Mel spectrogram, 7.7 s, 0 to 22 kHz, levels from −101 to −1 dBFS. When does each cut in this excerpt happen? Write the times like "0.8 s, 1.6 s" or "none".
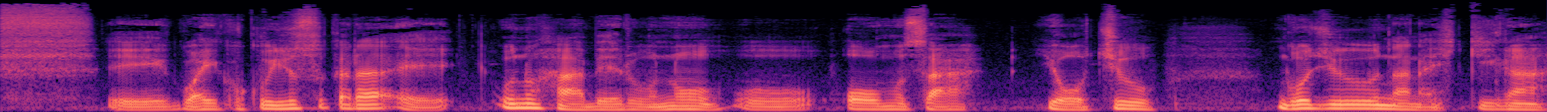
2.3 s

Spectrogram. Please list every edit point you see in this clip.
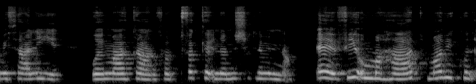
3.0 s

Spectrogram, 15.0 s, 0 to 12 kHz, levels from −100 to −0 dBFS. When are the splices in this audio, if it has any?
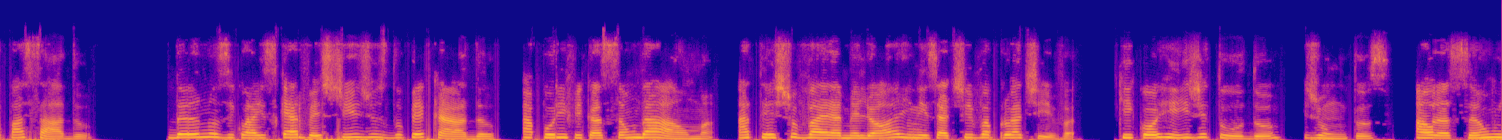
5.1 s, 7.2 s

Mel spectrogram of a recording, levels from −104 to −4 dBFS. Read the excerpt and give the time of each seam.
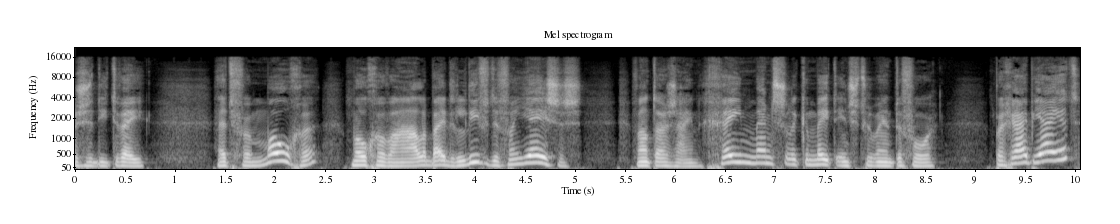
5.4 s

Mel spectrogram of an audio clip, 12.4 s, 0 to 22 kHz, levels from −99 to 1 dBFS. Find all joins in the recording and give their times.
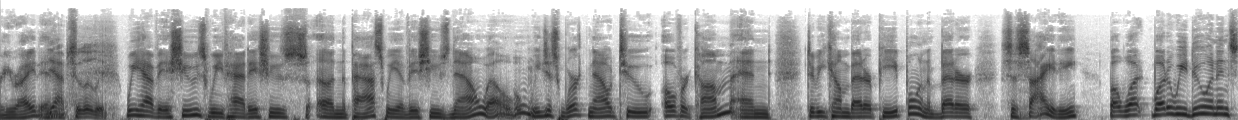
5.1 s

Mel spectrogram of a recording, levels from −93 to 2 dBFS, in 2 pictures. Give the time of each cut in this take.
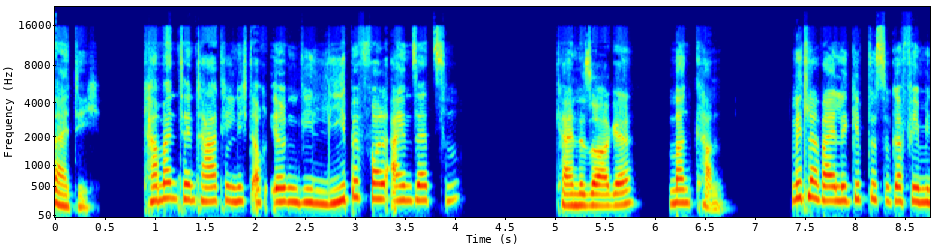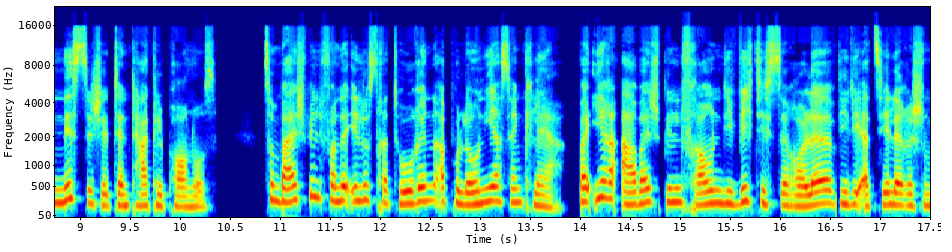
13.9 s, 16.6 s

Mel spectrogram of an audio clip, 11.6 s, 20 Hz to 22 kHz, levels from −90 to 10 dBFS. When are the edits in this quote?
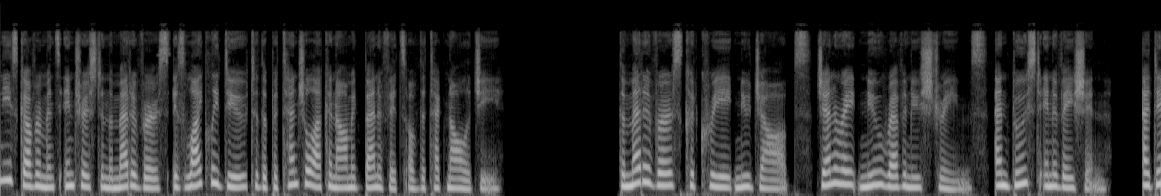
none

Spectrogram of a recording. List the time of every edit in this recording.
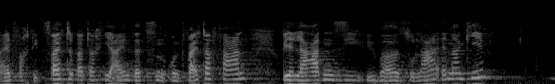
2.8 s

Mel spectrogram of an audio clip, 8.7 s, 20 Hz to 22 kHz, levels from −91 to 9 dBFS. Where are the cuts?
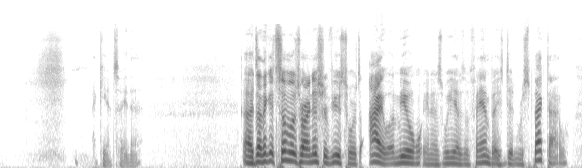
1.4 s, 3.8 s, 6.3 s

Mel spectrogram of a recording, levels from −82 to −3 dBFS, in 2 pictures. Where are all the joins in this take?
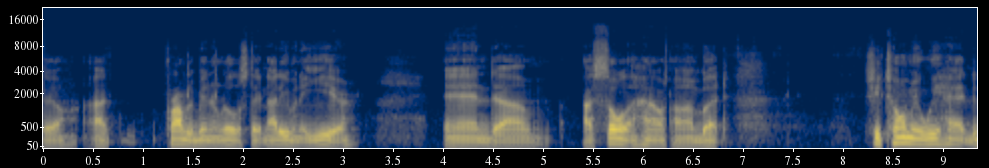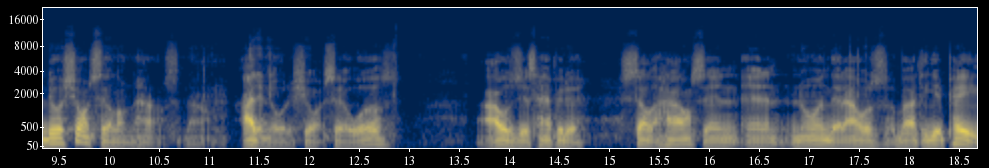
6.2 s

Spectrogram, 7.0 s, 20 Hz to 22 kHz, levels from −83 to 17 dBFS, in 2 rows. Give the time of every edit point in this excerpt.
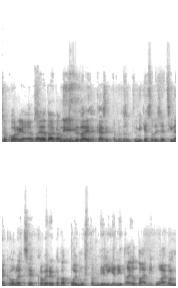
none

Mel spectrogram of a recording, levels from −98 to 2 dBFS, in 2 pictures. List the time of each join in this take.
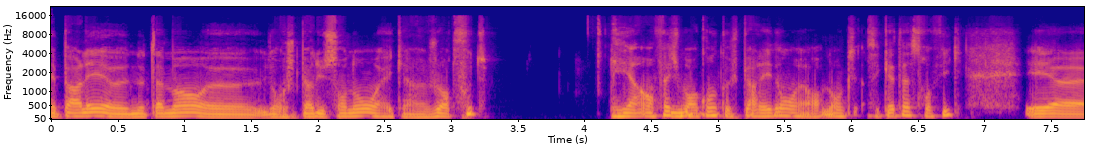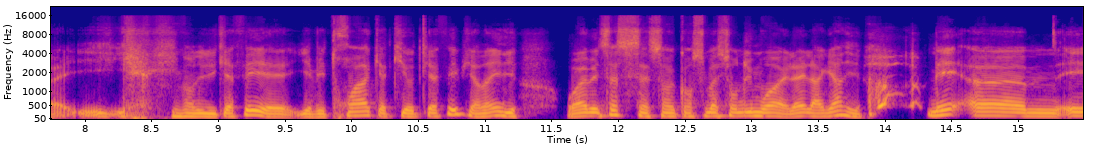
6.1 s, 7.3 s, 14.3 s

